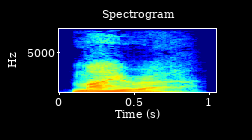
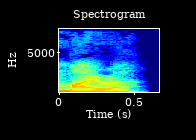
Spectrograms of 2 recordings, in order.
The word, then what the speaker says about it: Myra: gille in the 17th century it's pronounced as Myra Myra Myra to pronounce it correctly emphasize is the first syllable my Y and roll the r sounds softly in R like hello Myra goodbye Myra if you found the video helpful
